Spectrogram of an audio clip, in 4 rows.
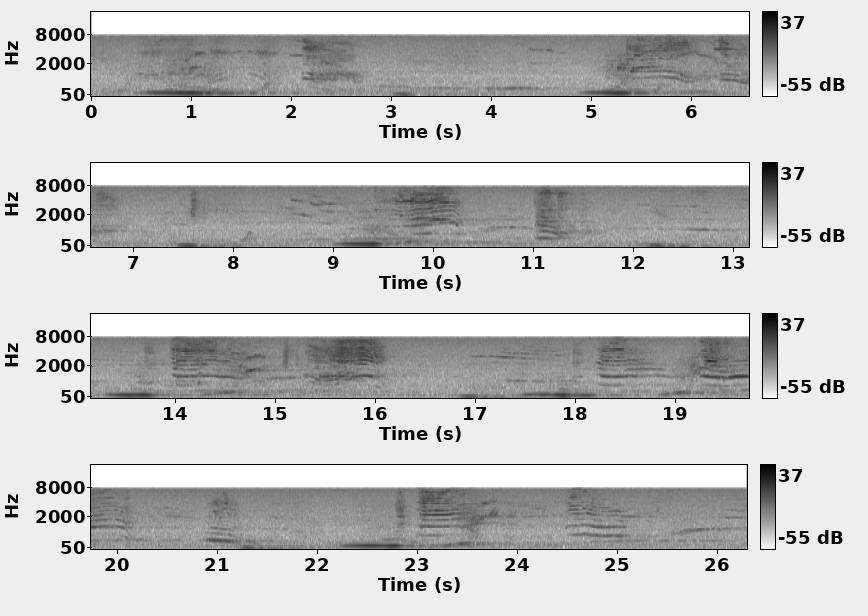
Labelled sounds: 0.4	2.7	humpback whale, 0.80 to 6.2 kHz
4.4	4.7	humpback whale, 3.8 to 4.3 kHz
5.3	6.5	humpback whale, 0.80 to 5.8 kHz
7.3	7.6	humpback whale, 1.1 to 1.2 kHz
8.2	11.4	humpback whale, 0.80 to 5.9 kHz
12.2	13.4	humpback whale, 2.6 to 6.5 kHz
13.7	16.1	humpback whale, 0.80 to 6.8 kHz
16.9	17.9	humpback whale, 2.8 to 4.0 kHz
18.2	20.2	humpback whale, 0.80 to 7.2 kHz
20.9	21.2	humpback whale, 0.80 to 1.1 kHz
23.0	26.2	humpback whale, 0.80 to 7.9 kHz

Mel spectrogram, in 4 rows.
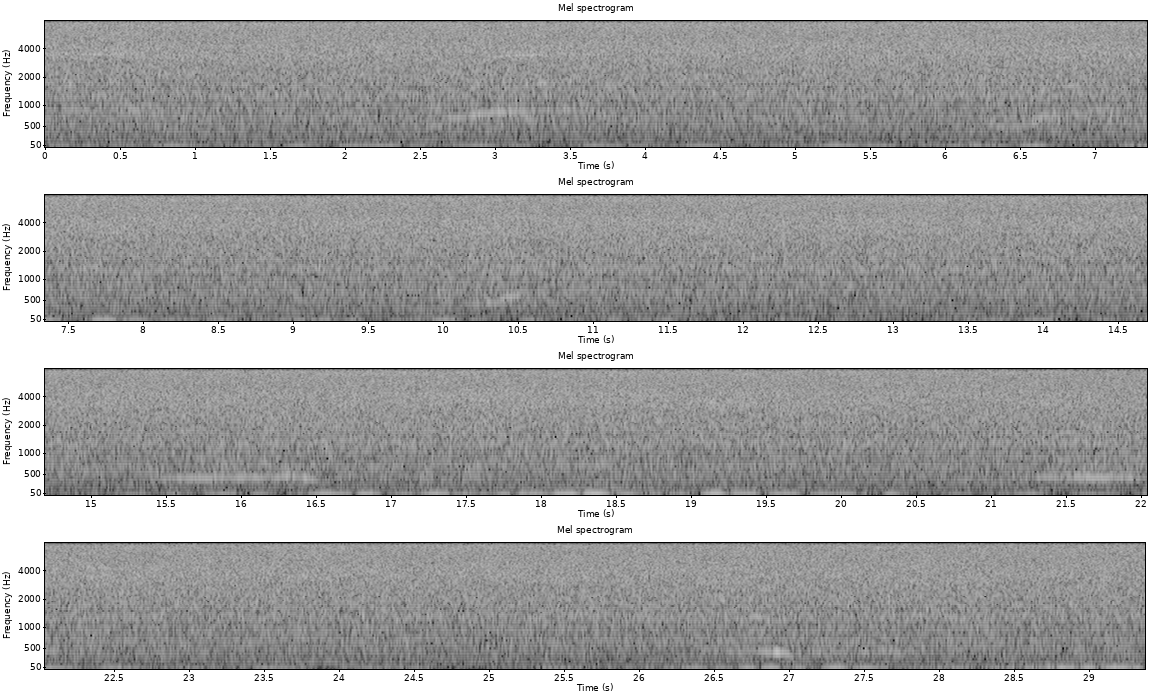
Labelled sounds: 0.2	0.5	humpback whale, 3.4 to 3.6 kHz
2.8	3.4	humpback whale, 0.80 to 3.6 kHz

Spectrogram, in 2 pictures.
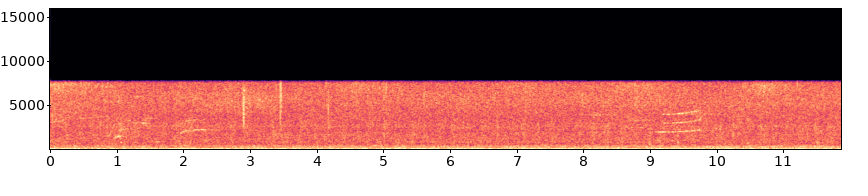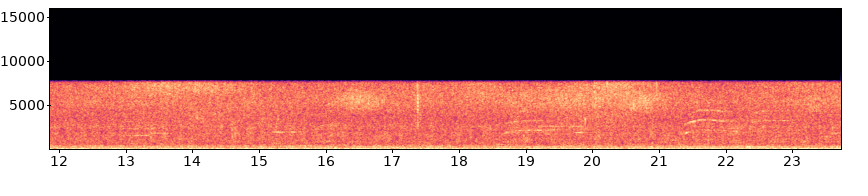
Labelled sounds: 1.9	2.3	killer whale, 1.9 to 3.1 kHz
9.0	9.8	killer whale, 1.1 to 4.4 kHz
18.7	19.5	killer whale, 1.7 to 3.1 kHz
21.3	22.0	killer whale, 1.9 to 3.4 kHz

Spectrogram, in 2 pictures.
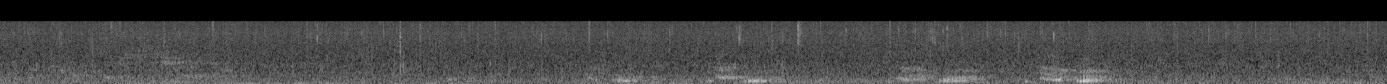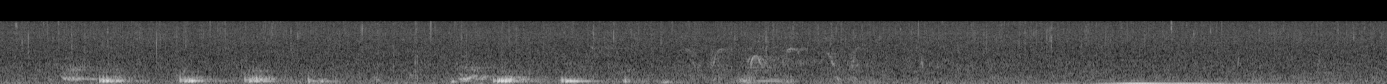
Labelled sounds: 1.6	1.9	humpback whale, 0.94 to 1.2 kHz
7.1	7.4	humpback whale, 0.78 to 0.97 kHz

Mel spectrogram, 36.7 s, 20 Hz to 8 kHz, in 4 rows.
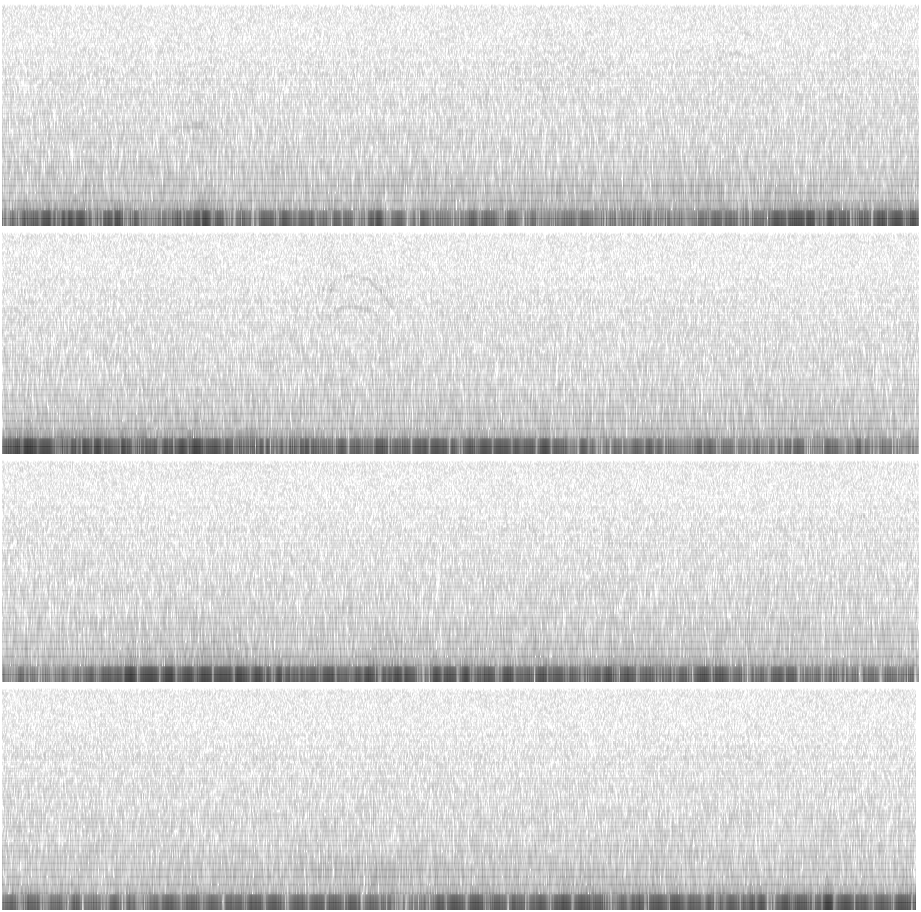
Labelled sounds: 7.3	7.5	Pacific white-sided dolphin, 4.0 to 4.3 kHz
12.5	13.0	Pacific white-sided dolphin, 2.8 to 4.4 kHz

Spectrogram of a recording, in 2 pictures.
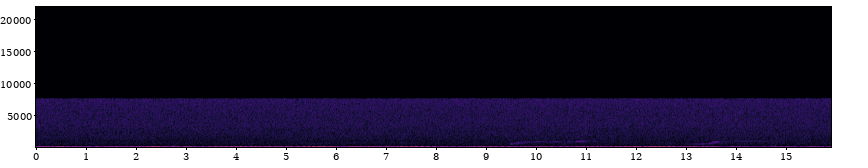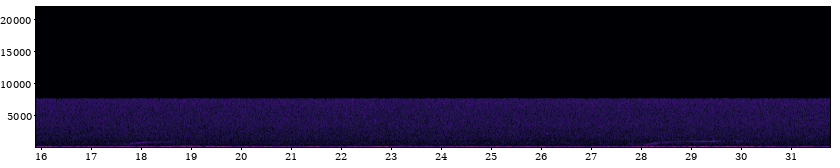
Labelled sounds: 9.6	11.1	humpback whale, 0.80 to 1.0 kHz
13.5	14.3	humpback whale, 0.80 to 1.0 kHz
17.9	18.2	humpback whale, 0.80 to 0.90 kHz
28.4	29.6	humpback whale, 0.80 to 1.1 kHz

